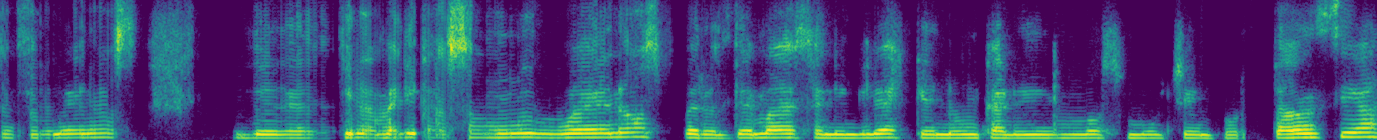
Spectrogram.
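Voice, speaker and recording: At a moderate pace, a woman speaks with monotone, flat intonation in a dry, close sound with no echo. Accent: Rioplatense. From Argentina. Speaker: nurse and interviewer. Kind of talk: interview. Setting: video call. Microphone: unstable Wi-Fi connection.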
